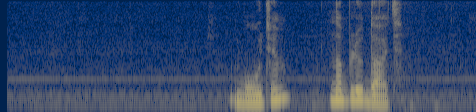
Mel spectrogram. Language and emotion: Russian, neutral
